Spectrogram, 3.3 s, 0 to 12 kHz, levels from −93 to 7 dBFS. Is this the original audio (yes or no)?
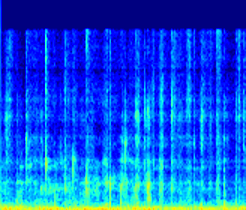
no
